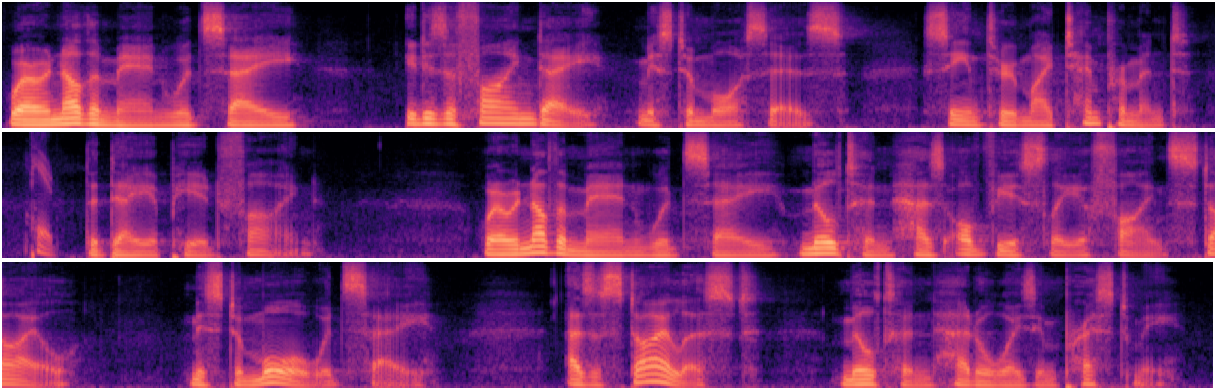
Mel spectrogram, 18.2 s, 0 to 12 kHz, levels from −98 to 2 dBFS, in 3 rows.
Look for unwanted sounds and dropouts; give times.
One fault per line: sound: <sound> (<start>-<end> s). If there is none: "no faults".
sound: chirp (6.2-6.4 s)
